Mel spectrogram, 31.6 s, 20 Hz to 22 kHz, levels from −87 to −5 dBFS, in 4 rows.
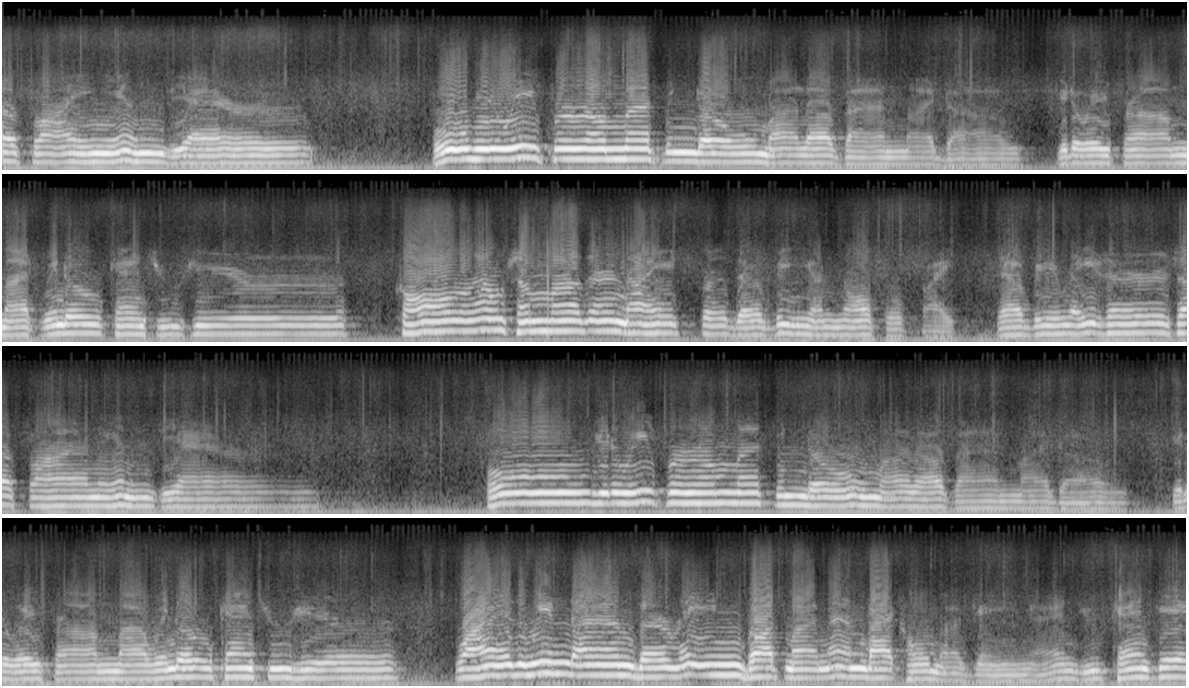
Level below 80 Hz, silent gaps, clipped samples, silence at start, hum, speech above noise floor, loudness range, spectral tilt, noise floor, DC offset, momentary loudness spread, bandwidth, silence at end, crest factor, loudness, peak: -36 dBFS; none; under 0.1%; 0 s; none; 21 dB; 6 LU; -6.5 dB/octave; -38 dBFS; under 0.1%; 13 LU; 16.5 kHz; 0 s; 14 dB; -17 LUFS; -4 dBFS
